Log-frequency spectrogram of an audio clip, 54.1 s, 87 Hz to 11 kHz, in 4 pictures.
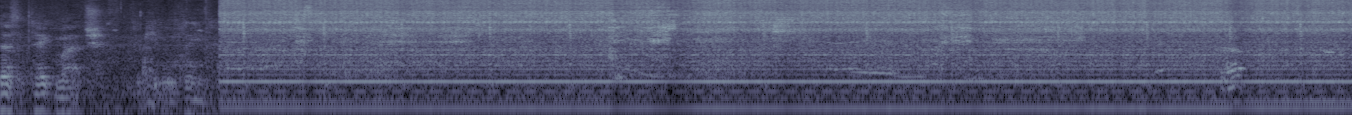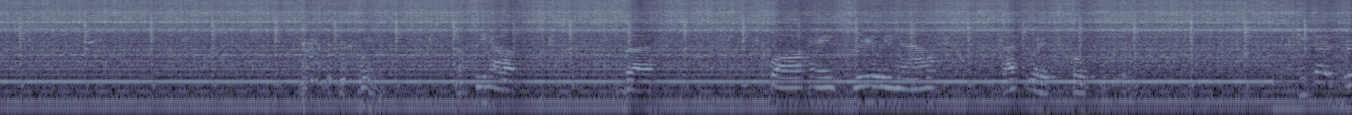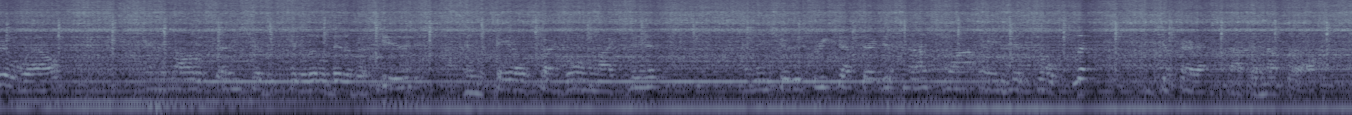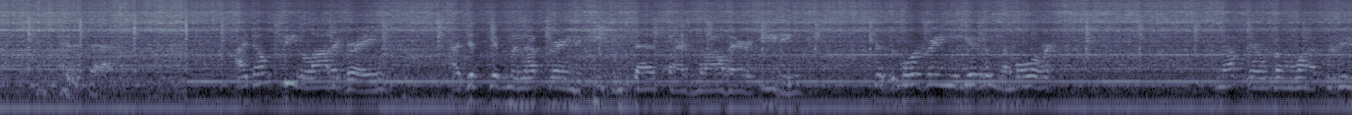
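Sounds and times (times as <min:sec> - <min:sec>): milking machine pump humming: 0:00.0 - 0:54.0.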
